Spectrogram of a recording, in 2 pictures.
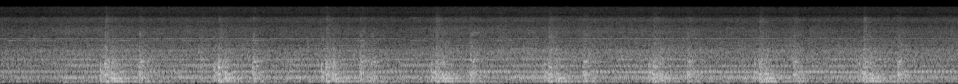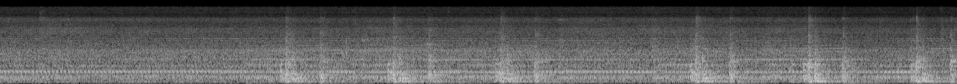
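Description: Small hydraulic press with a jeweller's chain-stamping die cycling about once a second, each stroke a quick double knock, over the steady hum of its hydraulic pump motor. The strokes stop for a few seconds in the middle, then resume.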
